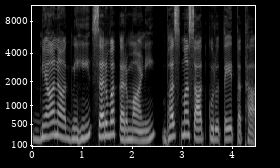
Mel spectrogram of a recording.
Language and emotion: Kannada, neutral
